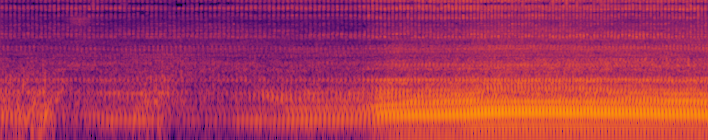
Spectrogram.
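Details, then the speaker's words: Old family four-wheeler revived after sitting for years, needing only fuel: quiet putter, then the engine picks up to a steady, even drone with clean revs while driving; shifting well, brakes barely work. "But all it needed was gas. Bro, I can't believe it."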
